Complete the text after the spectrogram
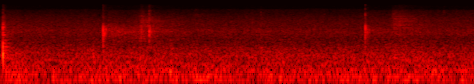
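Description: Snooker balls knock against each other and the cushions.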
